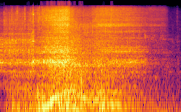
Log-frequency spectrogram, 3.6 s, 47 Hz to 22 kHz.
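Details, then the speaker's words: 1948 Buick Roadmaster Model 79, 320 cu in inline-eight: catches briefly, runs rough and dies within seconds; fuel starvation, pickup sits above the fuel level in the tank. "yeah we're going to have to get some more fuel i'm just noticing the fuel the bowl here can't you can't pick it up it's just it's not filled pickup's right above the fuel level"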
